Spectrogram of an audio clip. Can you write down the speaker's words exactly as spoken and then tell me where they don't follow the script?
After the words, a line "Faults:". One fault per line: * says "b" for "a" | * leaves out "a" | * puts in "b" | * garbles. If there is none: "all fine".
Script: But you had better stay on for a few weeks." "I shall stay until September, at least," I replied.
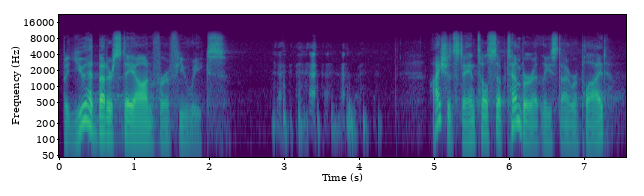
But you had better stay on for a few weeks." "I should stay until September, at least," I replied.
Faults:
* says "should" for "shall"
